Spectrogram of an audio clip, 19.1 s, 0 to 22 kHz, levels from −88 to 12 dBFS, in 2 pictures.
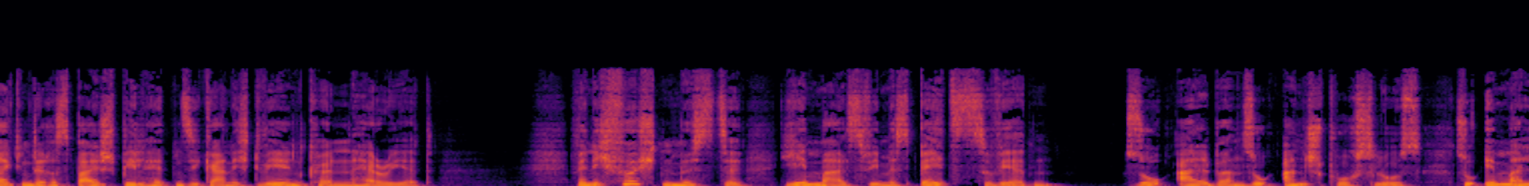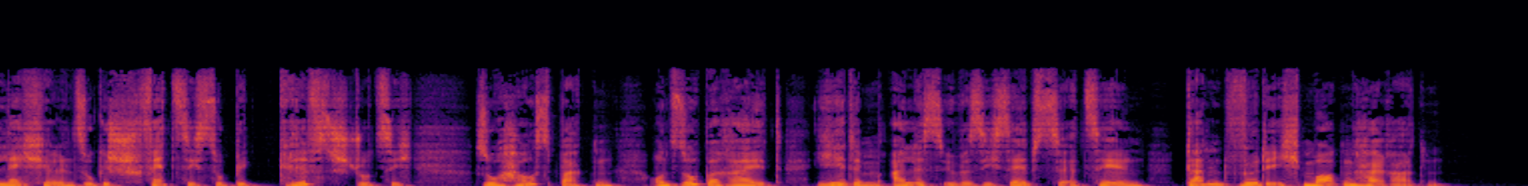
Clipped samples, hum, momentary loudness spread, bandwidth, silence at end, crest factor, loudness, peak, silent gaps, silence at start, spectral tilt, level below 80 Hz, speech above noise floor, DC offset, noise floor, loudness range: under 0.1%; none; 8 LU; 14 kHz; 0.55 s; 22 dB; -23 LUFS; 0 dBFS; none; 0 s; -4.5 dB/octave; -64 dBFS; 41 dB; under 0.1%; -64 dBFS; 2 LU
